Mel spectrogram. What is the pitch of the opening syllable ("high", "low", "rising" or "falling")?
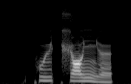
high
